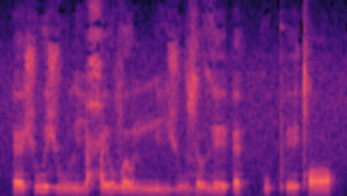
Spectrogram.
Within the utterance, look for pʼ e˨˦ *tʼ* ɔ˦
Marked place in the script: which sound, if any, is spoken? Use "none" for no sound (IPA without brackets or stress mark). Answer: tʼ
